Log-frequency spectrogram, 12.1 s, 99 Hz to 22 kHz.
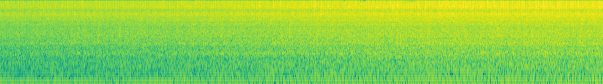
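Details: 1927 Ford TT truck, old four-cylinder, choked, on battery: steady, regular low chug about three and a half beats a second, no misses or knocks; some oil leaking, owner suspects loose hogshead inspection cover; normal idle.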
